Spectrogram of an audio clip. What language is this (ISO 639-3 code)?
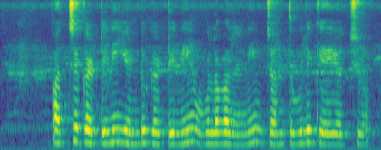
tel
